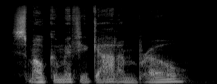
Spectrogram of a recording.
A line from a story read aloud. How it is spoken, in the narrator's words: all Rakesh can do is whisper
